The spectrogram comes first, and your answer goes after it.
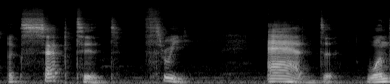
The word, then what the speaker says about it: accepted: Accept, two syllables. Accepted, three.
